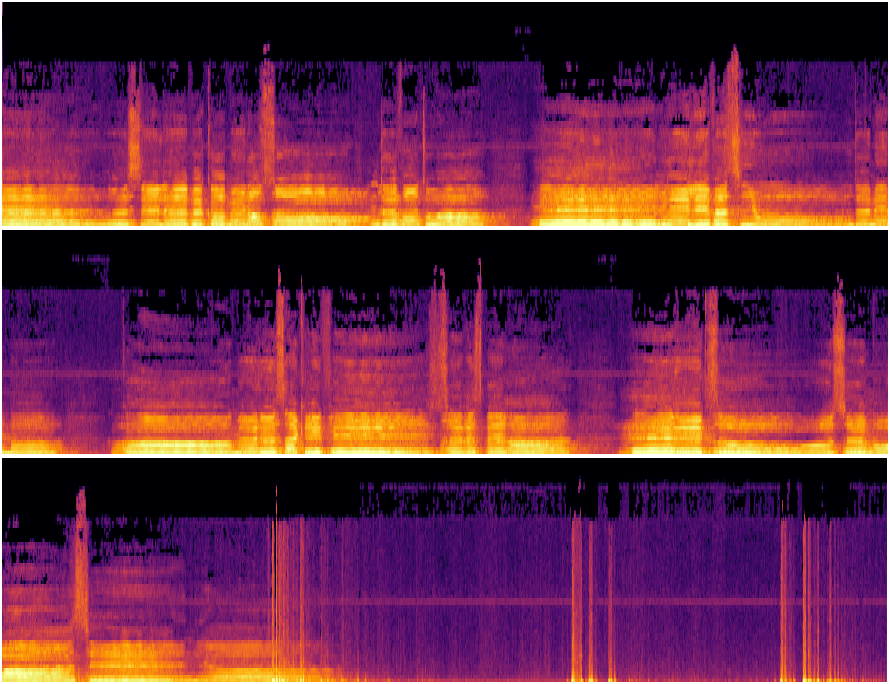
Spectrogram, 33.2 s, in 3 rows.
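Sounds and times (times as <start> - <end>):
alto voice chanting a vespers sticheron in tone seven: 0.0 - 26.5.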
